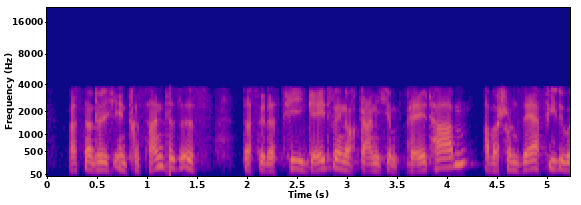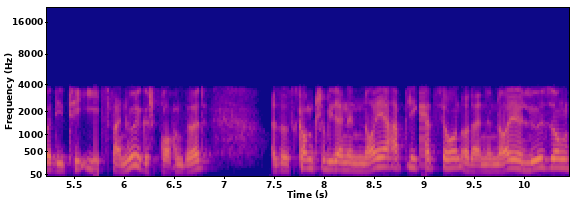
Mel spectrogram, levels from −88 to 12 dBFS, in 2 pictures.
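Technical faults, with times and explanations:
1.18 s, 5.68 s and 8.96 s: packet loss with the last packet repeated. Each time about 40 ms of audio goes missing, which fits two lost 20 ms packets, and the receiver fills the gap by replaying the last good packet. The first hits right after "natürlich interessant" and just before "ist ist dass wir", and the last comes after "schon wieder eine neue". The short loop gives a brief robotic stutter with a buzzy edge at the packet rate. It sits over the narrow telephone band, which runs from roughly 250 Hz to 3.6 kHz on G.711.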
